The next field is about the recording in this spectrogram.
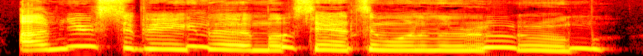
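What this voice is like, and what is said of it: Imitates another person's voice. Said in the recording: “That's a really good impression. ... That was a good Brandon impression. ... You nailed it.”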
